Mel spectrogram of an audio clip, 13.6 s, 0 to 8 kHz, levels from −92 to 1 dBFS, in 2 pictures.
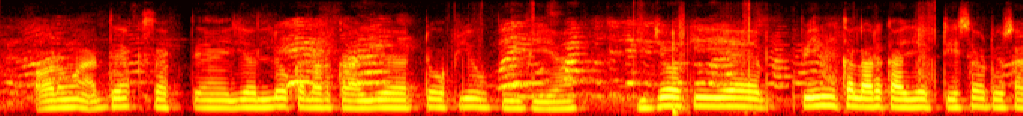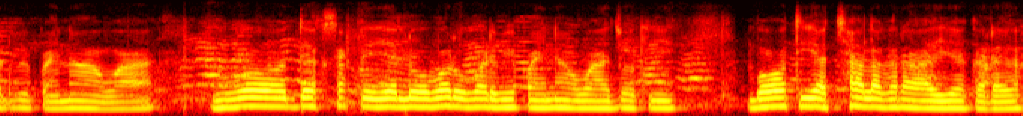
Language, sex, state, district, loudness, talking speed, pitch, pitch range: Hindi, male, Bihar, Araria, -22 LUFS, 195 wpm, 155 Hz, 145-170 Hz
